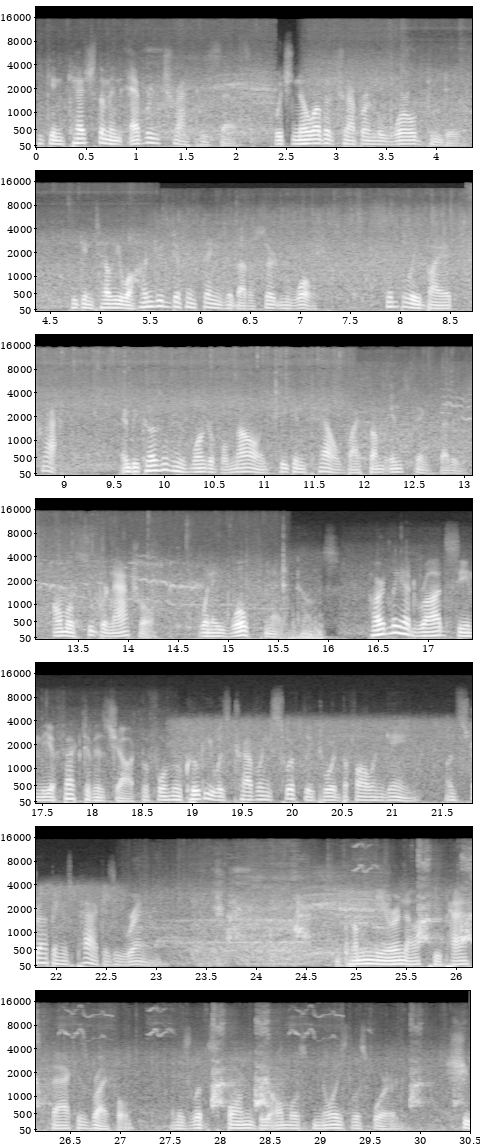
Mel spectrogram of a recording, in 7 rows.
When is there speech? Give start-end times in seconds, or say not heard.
0.0-23.1, 24.8-30.4.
